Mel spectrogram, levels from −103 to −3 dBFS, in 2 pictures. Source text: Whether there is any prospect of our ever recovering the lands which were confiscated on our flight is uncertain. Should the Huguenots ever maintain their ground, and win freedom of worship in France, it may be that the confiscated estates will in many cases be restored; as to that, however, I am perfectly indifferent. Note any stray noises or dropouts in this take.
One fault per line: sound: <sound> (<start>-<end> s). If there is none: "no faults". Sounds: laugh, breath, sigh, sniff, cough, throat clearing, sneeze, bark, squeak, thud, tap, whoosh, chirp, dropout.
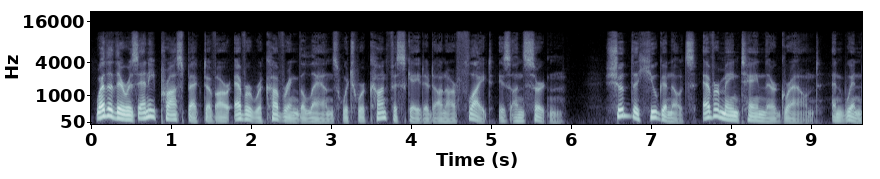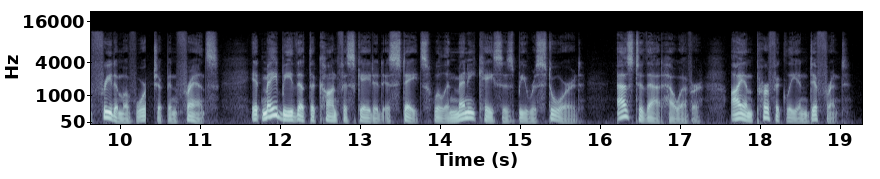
sound: dropout (10.3-10.4 s)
